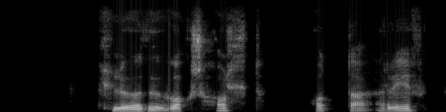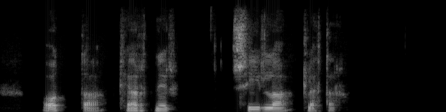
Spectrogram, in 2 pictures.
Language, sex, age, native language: Icelandic, male, 50-59, Icelandic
